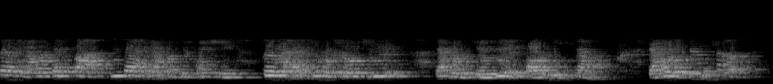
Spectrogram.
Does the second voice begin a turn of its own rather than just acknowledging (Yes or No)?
No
